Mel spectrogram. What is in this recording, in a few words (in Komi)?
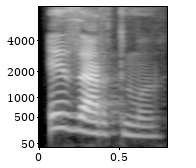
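"эз артмы", Komi, female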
